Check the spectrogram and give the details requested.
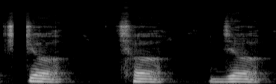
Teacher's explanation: तालू को अग्र भाग ना यहां पर क्या कर रहा है जीभ का अग्र भाग कठोर ताल को स्पर्श करता है तालव्य व्यंजन कहलाते हैं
